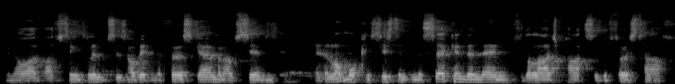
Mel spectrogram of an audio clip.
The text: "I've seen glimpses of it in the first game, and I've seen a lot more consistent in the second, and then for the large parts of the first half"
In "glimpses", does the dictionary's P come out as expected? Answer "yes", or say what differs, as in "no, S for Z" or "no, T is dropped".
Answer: yes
